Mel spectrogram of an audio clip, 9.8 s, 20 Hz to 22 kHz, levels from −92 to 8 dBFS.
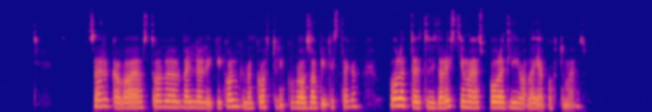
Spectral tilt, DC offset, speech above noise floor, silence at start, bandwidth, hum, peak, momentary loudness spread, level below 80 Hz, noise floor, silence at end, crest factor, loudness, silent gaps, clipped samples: -6 dB/octave; under 0.1%; over 68 dB; 0.5 s; 14.5 kHz; none; -6 dBFS; 12 LU; -74 dBFS; under -90 dBFS; 1.05 s; 18 dB; -22 LUFS; 0.86-0.90 s, 0.99-1.22 s; under 0.1%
